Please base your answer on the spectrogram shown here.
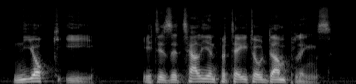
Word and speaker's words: gnocchi: Gnocchi is said nyok-ee.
